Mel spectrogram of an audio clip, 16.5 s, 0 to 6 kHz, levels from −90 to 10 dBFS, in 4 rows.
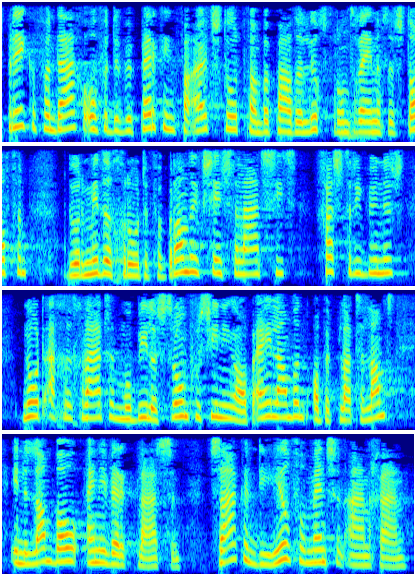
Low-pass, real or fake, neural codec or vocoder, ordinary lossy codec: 5.4 kHz; real; none; none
